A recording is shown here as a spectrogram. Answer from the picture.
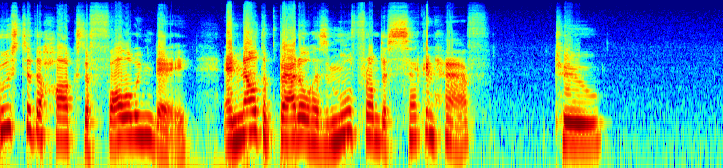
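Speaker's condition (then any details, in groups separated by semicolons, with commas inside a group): No condition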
